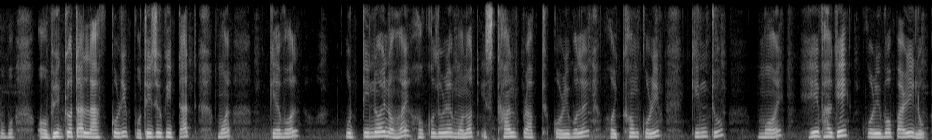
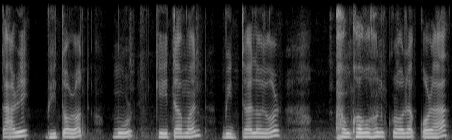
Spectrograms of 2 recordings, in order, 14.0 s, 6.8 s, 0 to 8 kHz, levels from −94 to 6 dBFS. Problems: background sounds at intervals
